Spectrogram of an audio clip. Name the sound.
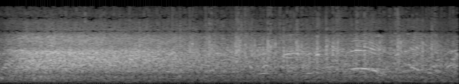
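people clapping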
